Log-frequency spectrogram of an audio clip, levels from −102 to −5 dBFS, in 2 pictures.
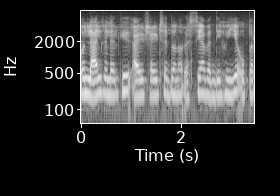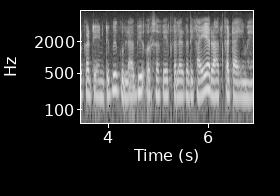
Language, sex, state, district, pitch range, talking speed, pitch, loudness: Hindi, female, Chhattisgarh, Bilaspur, 180-200 Hz, 245 wpm, 185 Hz, -21 LUFS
